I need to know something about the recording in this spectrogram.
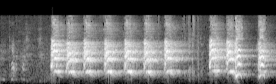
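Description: A dog barks loudly and repeatedly close by.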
